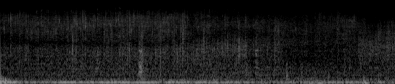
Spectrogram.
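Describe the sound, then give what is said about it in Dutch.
Sausages frying in a pan with fennel and cauliflower give a steady, crackling sizzle with fine pops, continuous and even in loudness over a low hum. “ik heb de worstjes inmiddels teruggelegd in de pan. Met de venkel en de bloemkool.”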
